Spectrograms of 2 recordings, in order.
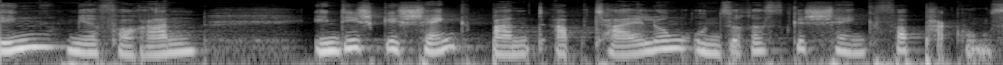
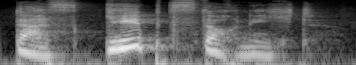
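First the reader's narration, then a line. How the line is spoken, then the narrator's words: Angry bluster. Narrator (German): polterte ich … wütend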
